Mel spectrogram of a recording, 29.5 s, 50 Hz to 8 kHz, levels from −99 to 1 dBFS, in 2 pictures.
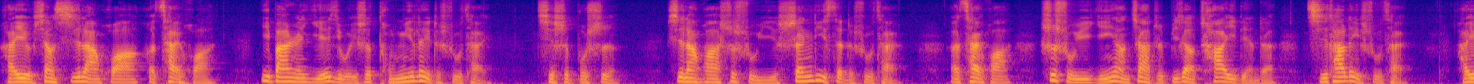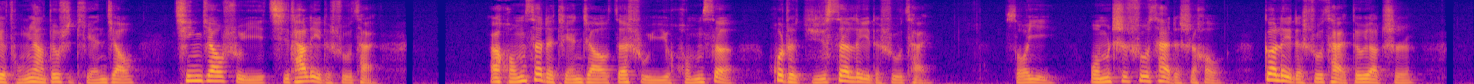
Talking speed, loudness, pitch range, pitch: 230 characters per minute, -24 LUFS, 100-135 Hz, 115 Hz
